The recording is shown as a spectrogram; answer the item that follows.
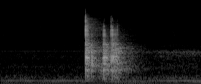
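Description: A broken piece of rock set down on a hard stone countertop: three quick clacks of stone on stone in under half a second, about a second in.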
